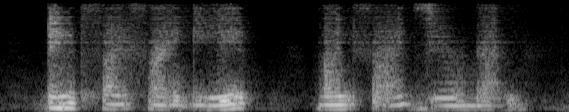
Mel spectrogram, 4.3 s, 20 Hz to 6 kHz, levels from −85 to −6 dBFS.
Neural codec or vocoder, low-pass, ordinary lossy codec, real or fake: codec, 44.1 kHz, 0.9 kbps, DAC; 5.4 kHz; none; fake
